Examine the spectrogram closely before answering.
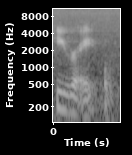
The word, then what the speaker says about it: hiraeth: It's a Welsh word pronounced hiraeth.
